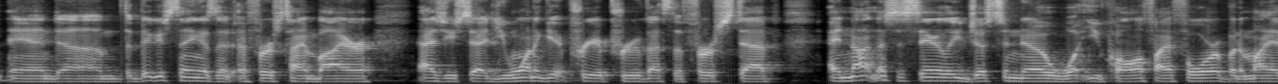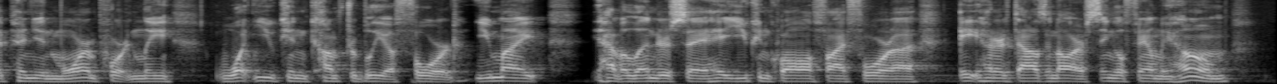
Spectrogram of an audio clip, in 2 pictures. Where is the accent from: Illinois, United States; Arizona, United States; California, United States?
California, United States; Long Beach; I mean, I went to college in Long Beach, and I grew up in Long Beach for probably about 15 years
